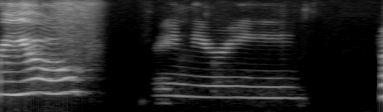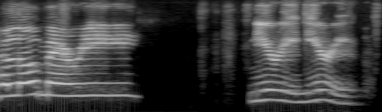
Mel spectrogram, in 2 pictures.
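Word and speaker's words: Nery: Neary, not Mary.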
